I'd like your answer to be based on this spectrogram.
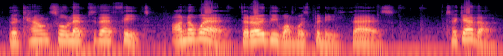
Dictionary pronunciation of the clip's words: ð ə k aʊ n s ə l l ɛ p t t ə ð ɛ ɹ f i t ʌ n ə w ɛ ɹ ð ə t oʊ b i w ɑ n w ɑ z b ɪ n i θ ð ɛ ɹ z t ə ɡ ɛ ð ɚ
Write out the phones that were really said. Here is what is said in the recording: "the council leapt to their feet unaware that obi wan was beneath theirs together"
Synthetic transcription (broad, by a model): ð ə k aʊ n s ə l l ɛ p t t ə ð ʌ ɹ f i t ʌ n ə w ɛ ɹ ð ə t oʊ b i w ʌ n w ɑ z b ɪ n i θ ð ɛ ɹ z t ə ɡ ɛ ð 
